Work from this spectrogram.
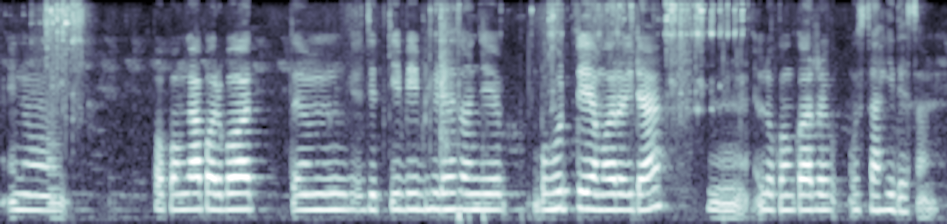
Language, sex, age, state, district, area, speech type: Odia, female, 30-45, Odisha, Bargarh, urban, spontaneous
